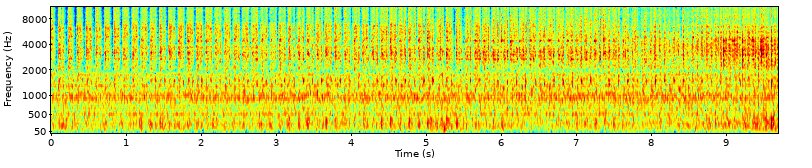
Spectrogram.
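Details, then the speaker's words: Record wood lathe turning a wet, heavy quilted sycamore bowl blank: a fast, steady flutter about four beats a second over the motor hum. The turner suspects something touching the tool rest, or a blank too wet and heavy; cause unconfirmed. "something's wrong here this warbling sound vibration is some kind think something was touching the tool rest"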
